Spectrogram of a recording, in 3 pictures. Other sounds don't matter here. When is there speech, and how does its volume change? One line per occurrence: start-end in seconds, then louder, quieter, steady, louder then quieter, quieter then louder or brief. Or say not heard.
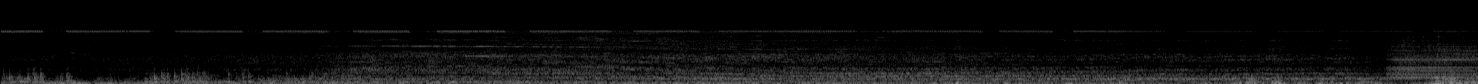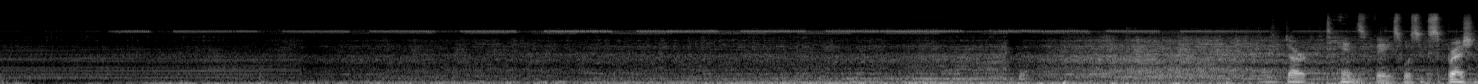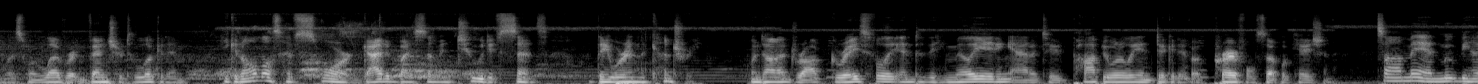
27.4-44.2 steady.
